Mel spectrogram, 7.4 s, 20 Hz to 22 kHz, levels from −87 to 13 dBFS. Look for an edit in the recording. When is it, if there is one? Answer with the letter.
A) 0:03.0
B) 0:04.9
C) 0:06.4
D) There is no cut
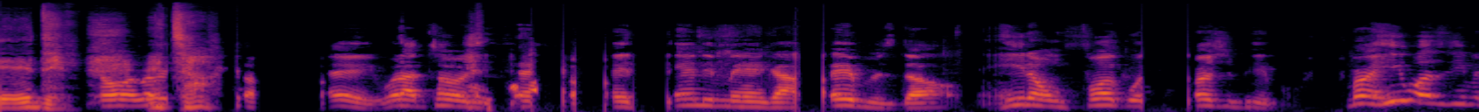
B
